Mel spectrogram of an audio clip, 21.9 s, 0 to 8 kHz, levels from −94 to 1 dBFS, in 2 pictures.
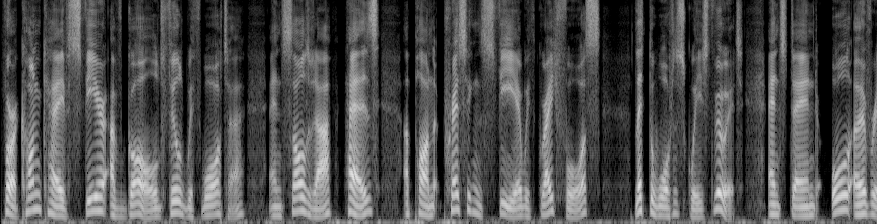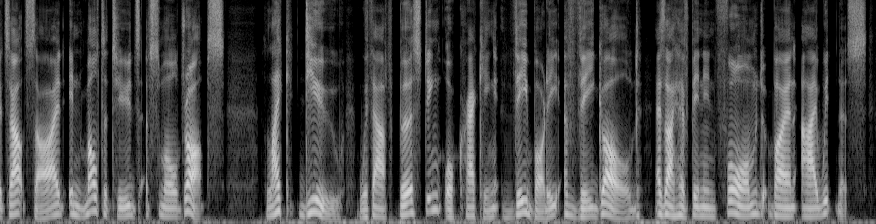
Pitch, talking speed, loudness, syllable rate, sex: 125 Hz, 155 wpm, -21 LUFS, 4.3 syllables/s, male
